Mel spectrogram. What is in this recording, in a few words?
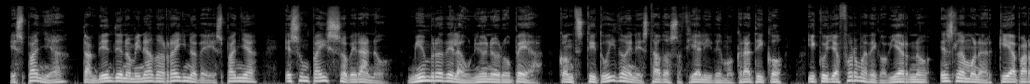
male spanish castilian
